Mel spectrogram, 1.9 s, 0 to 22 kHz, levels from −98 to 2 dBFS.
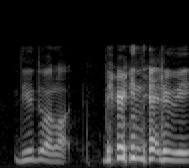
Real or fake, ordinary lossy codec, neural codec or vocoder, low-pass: real; none; none; 7.2 kHz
